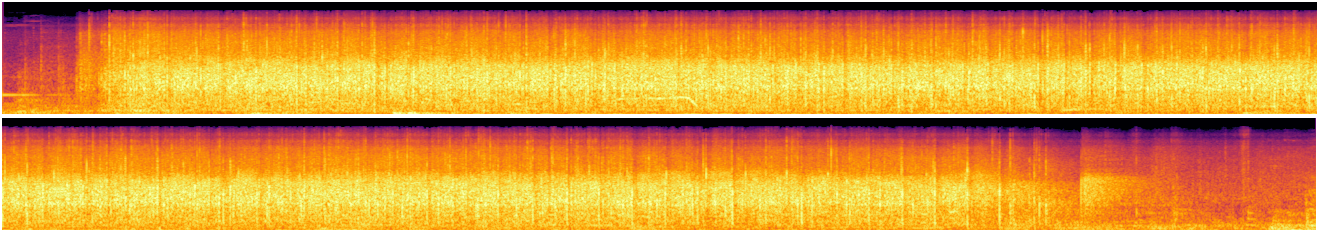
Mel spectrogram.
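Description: The last held chord of a brass band fading out in a reverberant church, then sustained audience applause starting about a second in and dying away near the end.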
